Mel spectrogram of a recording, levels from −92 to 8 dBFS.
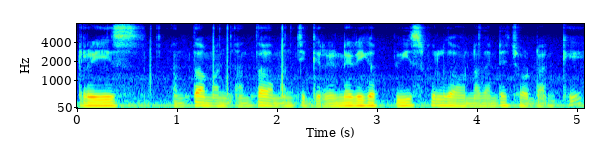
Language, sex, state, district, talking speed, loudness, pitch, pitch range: Telugu, male, Andhra Pradesh, Visakhapatnam, 140 wpm, -29 LUFS, 100 Hz, 90-105 Hz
